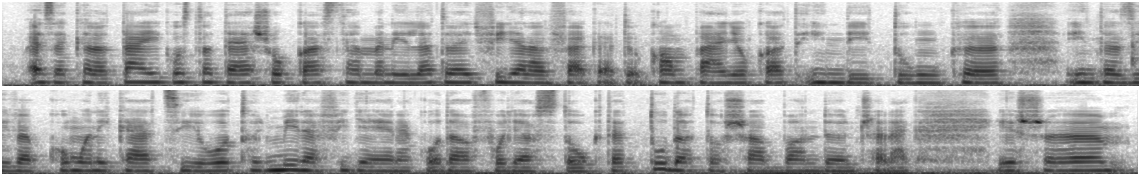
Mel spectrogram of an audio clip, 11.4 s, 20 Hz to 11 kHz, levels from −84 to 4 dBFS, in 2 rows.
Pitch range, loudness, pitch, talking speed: 155-170 Hz, -17 LUFS, 160 Hz, 110 wpm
